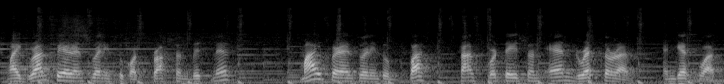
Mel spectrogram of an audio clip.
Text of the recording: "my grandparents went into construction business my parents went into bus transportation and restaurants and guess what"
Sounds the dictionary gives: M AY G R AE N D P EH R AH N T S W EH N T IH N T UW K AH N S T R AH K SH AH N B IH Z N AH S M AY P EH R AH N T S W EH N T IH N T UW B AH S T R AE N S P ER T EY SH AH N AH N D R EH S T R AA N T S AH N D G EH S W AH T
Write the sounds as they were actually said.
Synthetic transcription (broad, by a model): M AY G R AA N D P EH R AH N T S W EH N T IH N T UW K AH N S T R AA K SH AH N B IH S N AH S M AY P EH R AH N T S W EH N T IH N T UW B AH S T R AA N S P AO T EY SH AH N AH N D R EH S T R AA N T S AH N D G EH S W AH T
